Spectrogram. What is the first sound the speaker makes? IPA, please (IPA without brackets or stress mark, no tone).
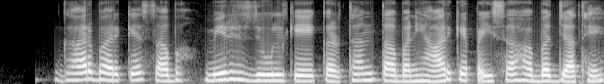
ɡʱ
